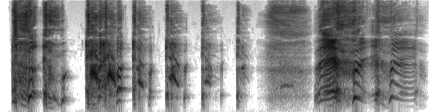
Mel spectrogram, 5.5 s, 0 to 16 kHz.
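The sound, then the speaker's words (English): A loud run of harsh coughs, about a dozen short bursts in uneven clusters, some raspy and wheezing, with a breathy gasp partway through and no talking. “A cough releases an explosive charge of air that moves at speeds up to 60 miles per hour.”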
